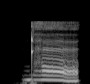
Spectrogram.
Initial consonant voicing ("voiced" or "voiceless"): voiced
